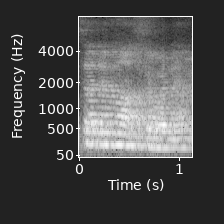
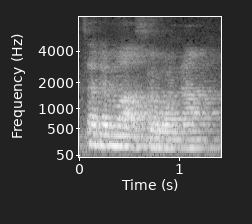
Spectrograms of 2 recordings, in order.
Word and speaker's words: Saddhamma Savana: The second one is Saddhamma Savana, but we can say Saddhamma Savana.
